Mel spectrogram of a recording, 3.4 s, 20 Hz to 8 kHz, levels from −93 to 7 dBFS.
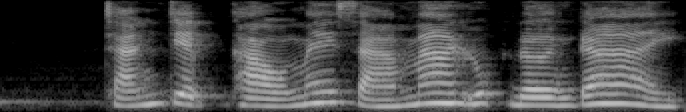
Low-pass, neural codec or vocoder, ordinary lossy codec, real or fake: none; codec, 16 kHz, 2 kbps, FunCodec, trained on LibriTTS, 25 frames a second; none; fake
